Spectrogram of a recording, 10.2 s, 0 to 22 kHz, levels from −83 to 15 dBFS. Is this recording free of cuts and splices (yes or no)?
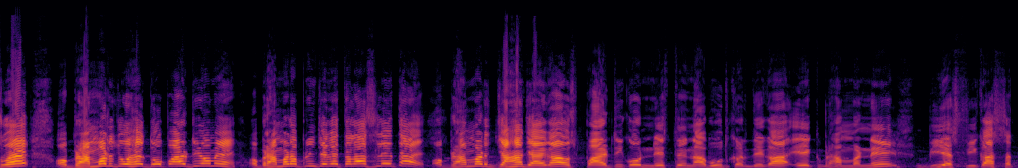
no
